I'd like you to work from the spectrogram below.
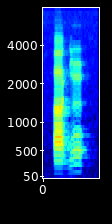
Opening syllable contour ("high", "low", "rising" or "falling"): low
